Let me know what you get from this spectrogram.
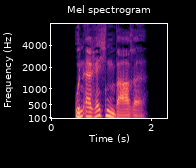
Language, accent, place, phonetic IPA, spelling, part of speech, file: German, Germany, Berlin, [ʊnʔɛɐ̯ˈʁɛçn̩baːʁə], unerrechenbare, adjective, De-unerrechenbare.ogg
- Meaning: inflection of unerrechenbar: 1. strong/mixed nominative/accusative feminine singular 2. strong nominative/accusative plural 3. weak nominative all-gender singular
